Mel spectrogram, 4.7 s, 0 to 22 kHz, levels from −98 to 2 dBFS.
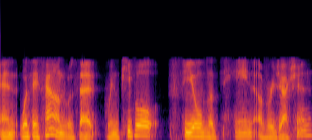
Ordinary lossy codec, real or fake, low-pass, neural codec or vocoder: AAC, 16 kbps; fake; 7.2 kHz; codec, 16 kHz, 8 kbps, FunCodec, trained on Chinese and English, 25 frames a second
